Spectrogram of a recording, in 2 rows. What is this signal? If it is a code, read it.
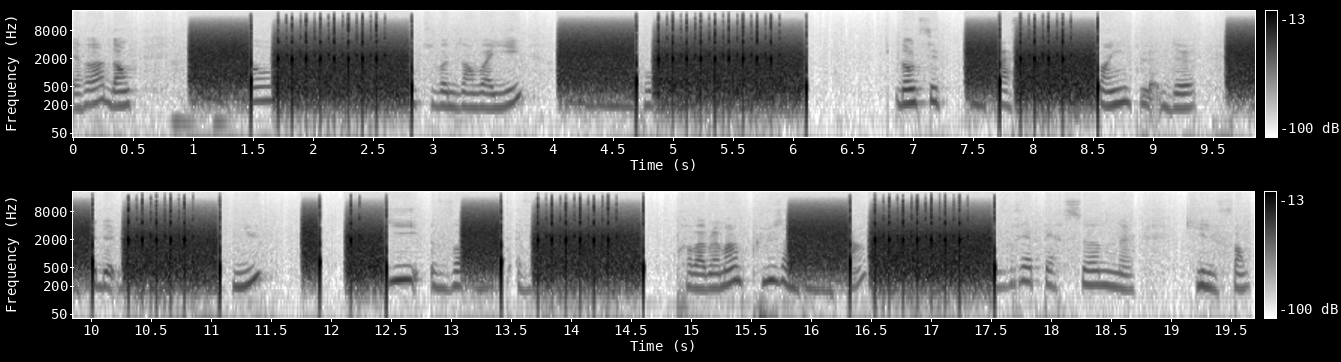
Pulse dialling, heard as a rotary dial, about 8 pulses a second, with speech in French. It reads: 8 9 4 5 1 6 7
